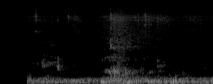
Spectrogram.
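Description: Handling noise of a phone replacement screen assembly being lifted off a screen tester and its flex cable unplugged: soft rustling over steady low background noise, a little louder from about a second in. It starts with a brief drop to dead silence.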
